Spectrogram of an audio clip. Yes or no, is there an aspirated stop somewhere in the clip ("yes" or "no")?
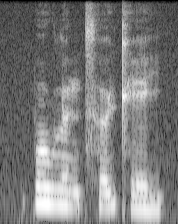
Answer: yes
